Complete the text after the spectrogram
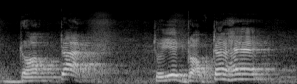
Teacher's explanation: ये आ और ओ के बीच की मात्रा होती है। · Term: आगत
